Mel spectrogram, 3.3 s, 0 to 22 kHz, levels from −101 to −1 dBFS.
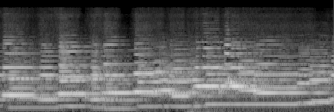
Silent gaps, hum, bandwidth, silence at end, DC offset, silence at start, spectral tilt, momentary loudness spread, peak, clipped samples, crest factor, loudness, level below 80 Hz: none; none; 15.5 kHz; 0 s; under 0.1%; 0 s; -4 dB/octave; 5 LU; -10 dBFS; under 0.1%; 14 dB; -24 LUFS; -68 dBFS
